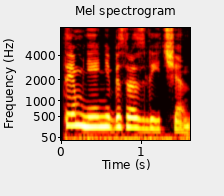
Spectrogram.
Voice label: male, russian; i love you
